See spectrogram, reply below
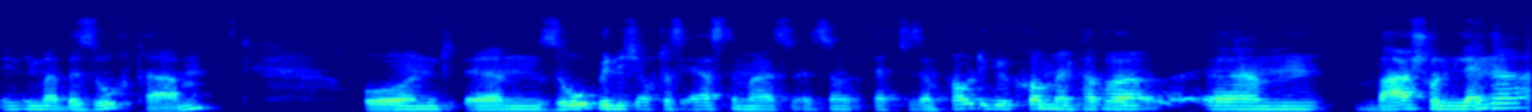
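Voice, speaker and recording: A man's voice: mid-range voice, a little mellow. A man from Hungary, a native Hungarian speaker, co-hosting a podcast and telling a long personal story in a rambling, self-correcting way. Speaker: podcast co-host. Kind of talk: casual chat, personal storytelling.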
